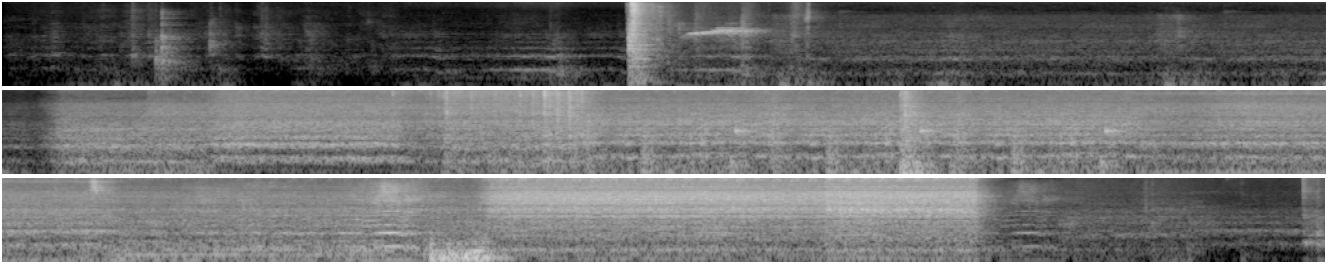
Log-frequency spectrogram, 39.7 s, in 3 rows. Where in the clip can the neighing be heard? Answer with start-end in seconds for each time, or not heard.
6.7-7.5.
